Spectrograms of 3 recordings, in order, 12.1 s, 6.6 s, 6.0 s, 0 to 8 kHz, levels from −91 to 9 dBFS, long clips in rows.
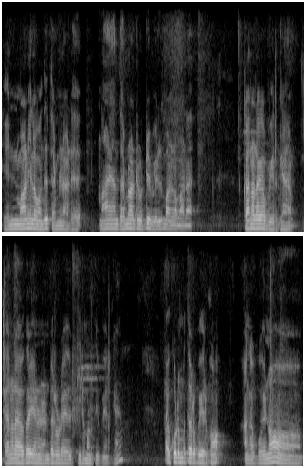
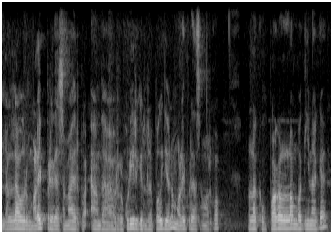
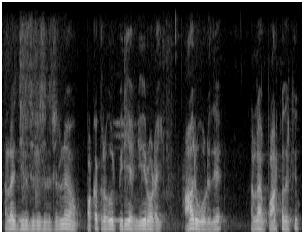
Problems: background sounds at intervals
